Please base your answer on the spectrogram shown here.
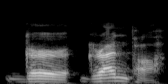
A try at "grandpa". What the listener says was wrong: So you're pronouncing an oo. You're saying guam instead of goo.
